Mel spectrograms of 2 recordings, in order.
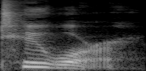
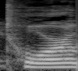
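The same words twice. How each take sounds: First: It is said with an East Coast accent. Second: It is said in the speaker's usual accent. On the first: The speaker calls it wrong. "I am not from the East Coast" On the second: The speaker calls it right. "I am not going to say tour"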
